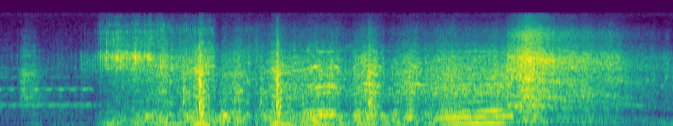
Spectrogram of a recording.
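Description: Classic Mini's small four-cylinder engine revving as the car pulls away, its pitch climbing in several rising surges in a row. A few brief knocks come during the surges, and it fades near the end.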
